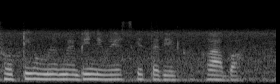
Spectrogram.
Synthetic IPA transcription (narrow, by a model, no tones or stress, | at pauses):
oːʈiʊmɾmẽbʱinɪʋeːsket̪ɐɾiːk | kaːbaː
